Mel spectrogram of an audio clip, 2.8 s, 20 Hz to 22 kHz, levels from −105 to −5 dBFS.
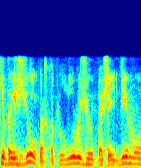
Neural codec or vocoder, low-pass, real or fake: codec, 24 kHz, 1.5 kbps, HILCodec; 5.4 kHz; fake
